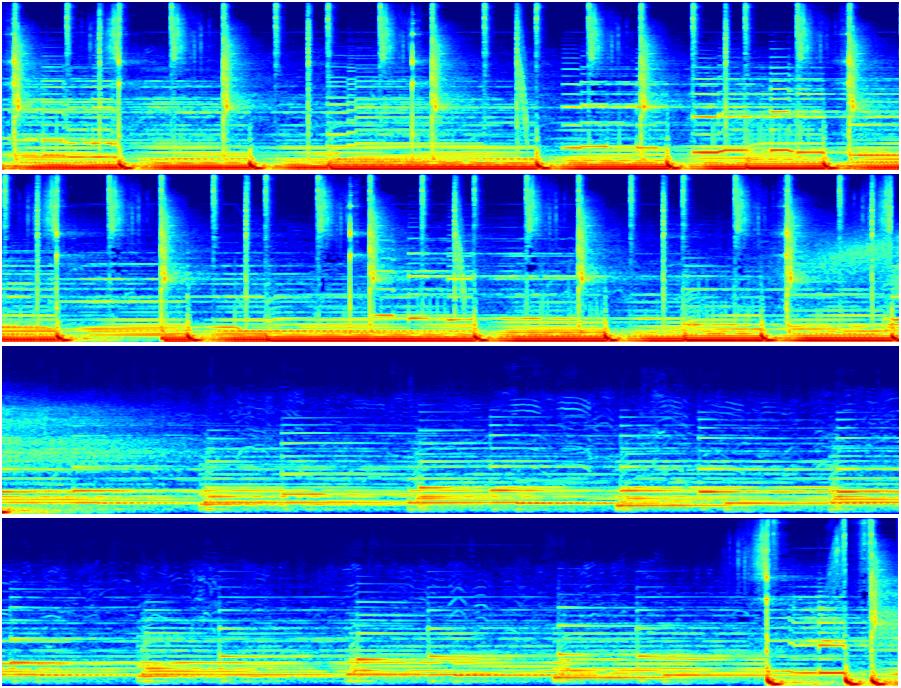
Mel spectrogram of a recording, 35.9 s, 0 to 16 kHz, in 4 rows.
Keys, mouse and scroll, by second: 3.5 click, 7.3 click, 8.8 right click, 10.0 click, 16.8-21.0 drag, 23.7-26.4 drag, 27.1 ctrl+t, 28.9-30.2 drag.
